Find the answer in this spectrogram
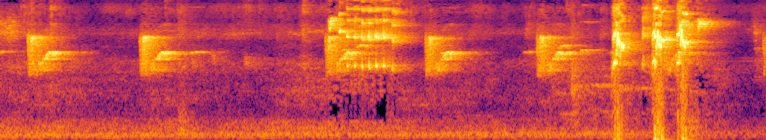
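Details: Javan myna lure song meant to make birds sing loudly: clear downward-slurred whistles repeated about every second, a buzzy trilled phrase, then three loud harsh squawks at the end.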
